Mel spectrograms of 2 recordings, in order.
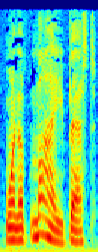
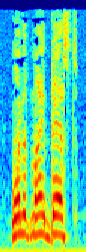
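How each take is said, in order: First: One of my best, slow, my weighted; stress on MY. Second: Said in the usual way. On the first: Acted. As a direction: lean hard on my in One of my best. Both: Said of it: "she corrected him".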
